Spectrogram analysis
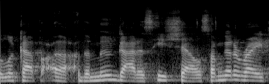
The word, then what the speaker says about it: Ixchel: up the moon goddess Ishel. So I'm going to write here um, how it's spelled. There you go. It's Ixchel. And X in Mayan is pronounced sh, like sh. Ishel, Ishel.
